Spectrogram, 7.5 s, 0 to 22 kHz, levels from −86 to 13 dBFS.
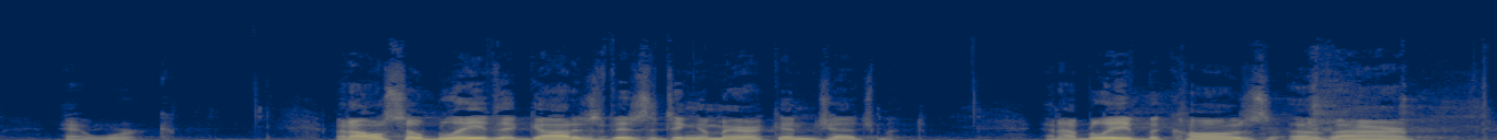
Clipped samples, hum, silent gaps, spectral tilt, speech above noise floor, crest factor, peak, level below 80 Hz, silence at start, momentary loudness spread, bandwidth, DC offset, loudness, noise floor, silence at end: under 0.1%; none; none; -6.5 dB/octave; 32 dB; 18 dB; -8 dBFS; -58 dBFS; 0.35 s; 17 LU; 12.5 kHz; under 0.1%; -26 LUFS; -57 dBFS; 0.3 s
